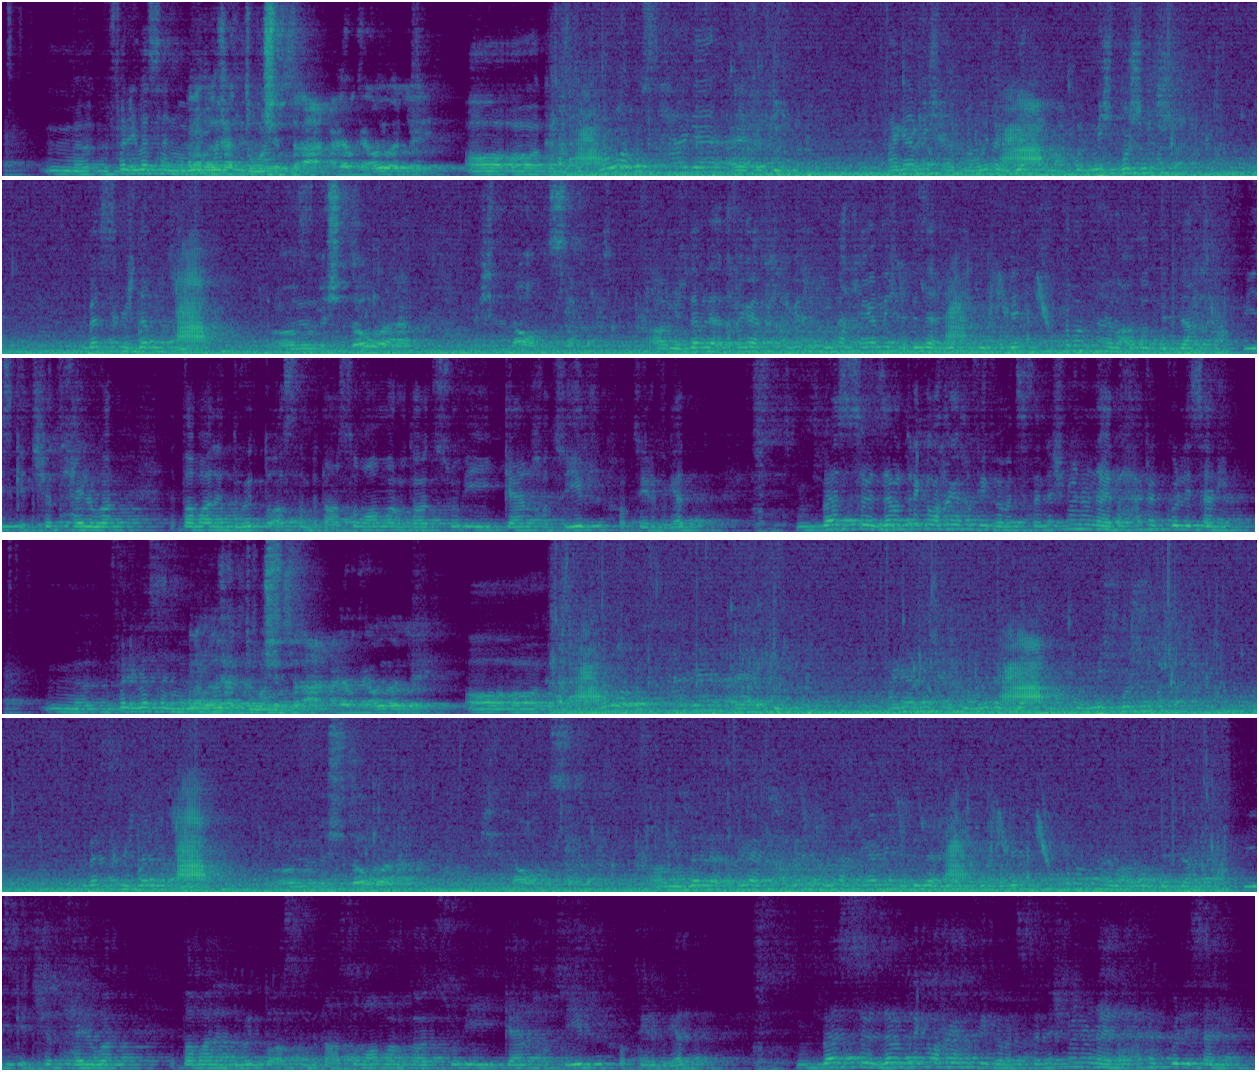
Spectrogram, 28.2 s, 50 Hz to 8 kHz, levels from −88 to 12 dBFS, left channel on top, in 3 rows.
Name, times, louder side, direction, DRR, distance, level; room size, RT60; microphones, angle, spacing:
voice 1, 0.3-2.1 3.5-6.0 6.6-8.9 10.0-10.9 11.5-11.8 14.2-19.7 20.2-24.0 24.8-28.1, left 1 dB, 90° left, -3 dB, 3.9 m, -28 dB
voice 2, 1.4-3.2 11.4-12.5 12.9-13.7 24.4-24.6, left 2 dB, 55° left, -2 dB, 5.1 m, -27 dB
sound 1, 4.1-18.6, right 1 dB, 5° right, 1.0 m, -25 dB
23.5 x 14.5 x 9.1 m, 0.92 s
head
